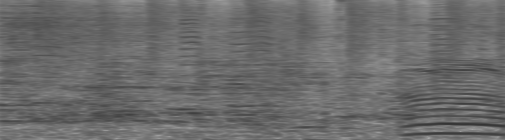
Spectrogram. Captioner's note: slurping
